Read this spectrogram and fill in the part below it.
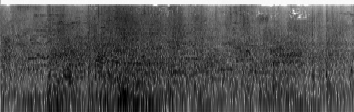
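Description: Magic spell effects whoosh and burst in a fast fight.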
